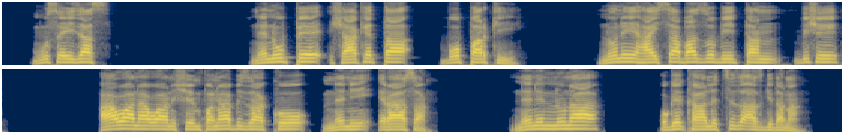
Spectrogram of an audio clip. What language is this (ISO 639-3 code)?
gmv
